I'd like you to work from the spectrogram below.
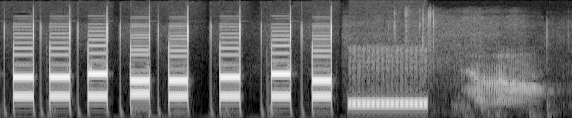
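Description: A Masters of the Universe Battle for Eternia toy phone beeps out a rapid run of eight dialing tones, then a steady buzzing tone and a short garbled electronic sound, loud and close.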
